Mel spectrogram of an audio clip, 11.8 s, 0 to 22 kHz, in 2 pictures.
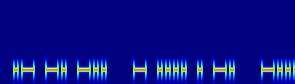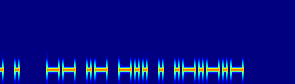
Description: Morse code, heard as a keyed tone, about 15 wpm, 700 Hz. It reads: AND THEN BE MADE.
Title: Sentences from Top 1600 Words 15wpm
